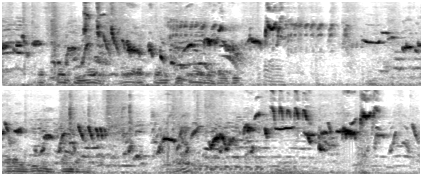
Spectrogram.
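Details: Young white-rumped shama, a contest bird, singing a busy stream of chattering, clicking and whistled notes with many quick sweeps.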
